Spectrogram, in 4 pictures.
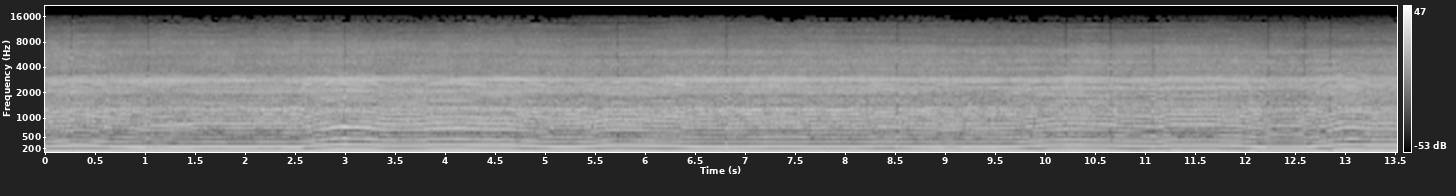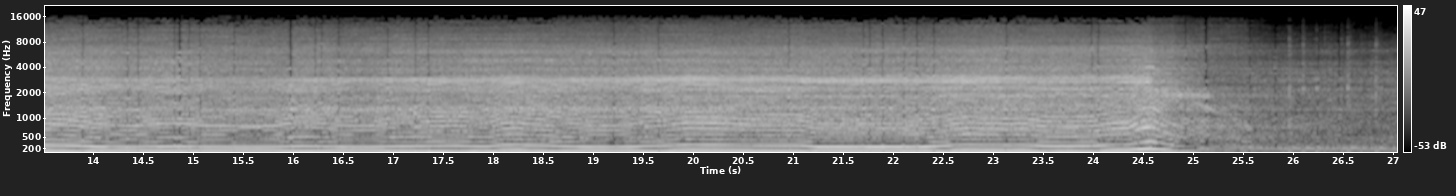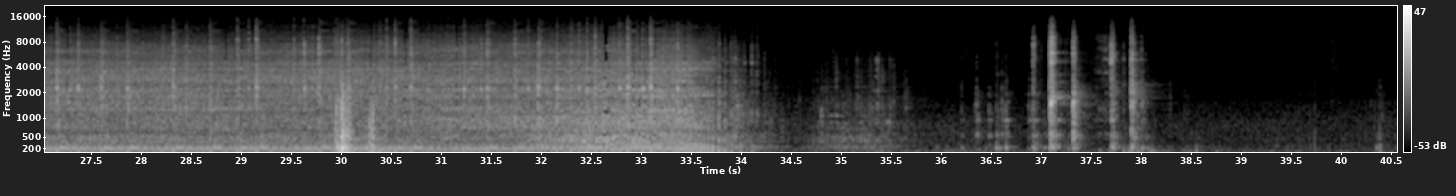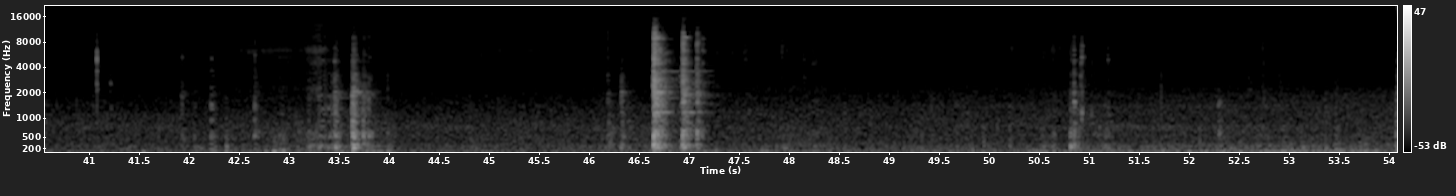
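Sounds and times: chainsaw cutting through log: 0.0s - 34.3s.

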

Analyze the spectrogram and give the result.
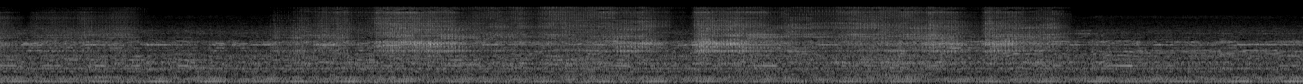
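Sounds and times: background music: 0.0s - 13.0s
lathe gouge scraping wood: 2.7s - 10.7s.

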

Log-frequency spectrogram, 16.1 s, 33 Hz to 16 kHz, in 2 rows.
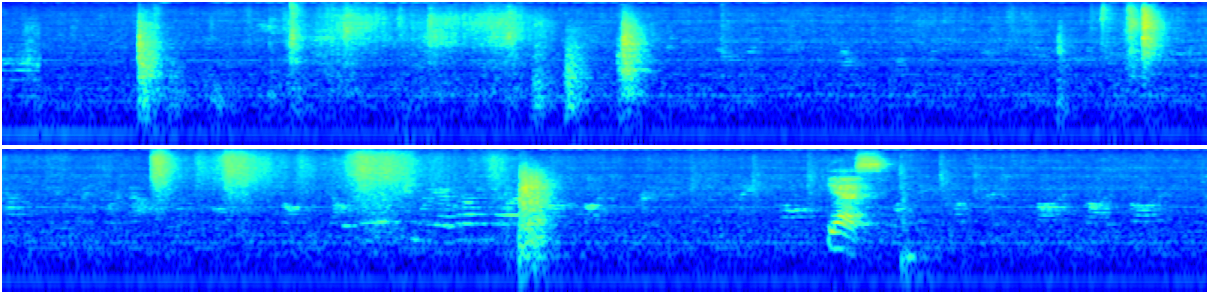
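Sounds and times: kitchen drawers and doors thudding: 0.9s - 4.4s, 11.3s - 11.9s.

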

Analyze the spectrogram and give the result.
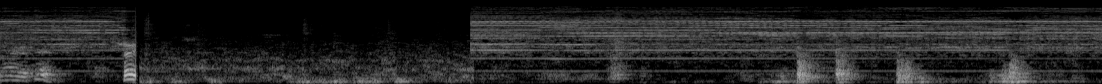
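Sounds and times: rotary micromotor whining: 4.7s - 11.0s.

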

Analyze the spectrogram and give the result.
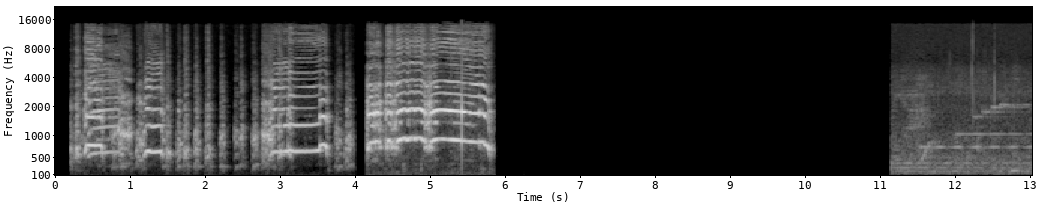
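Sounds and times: rooster crowing: 0.2s - 1.6s, 2.8s - 5.9s
rooster clucking: 0.2s - 4.9s.

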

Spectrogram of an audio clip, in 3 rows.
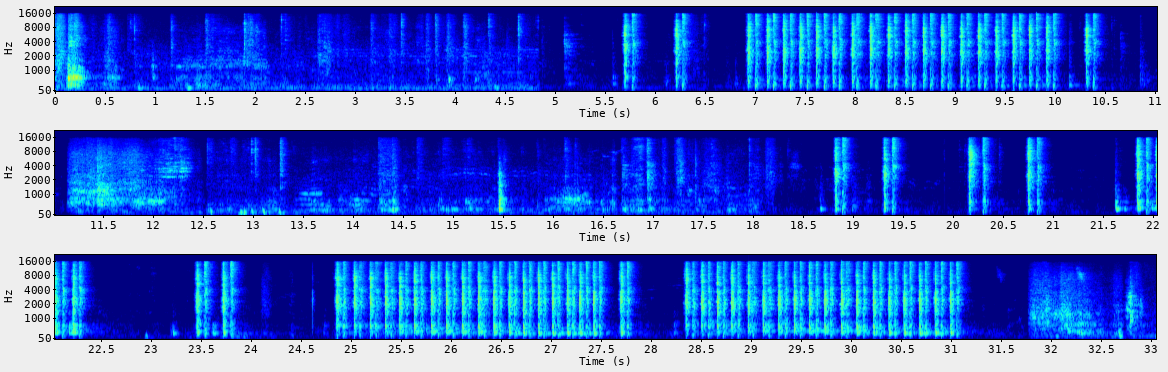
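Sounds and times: nail gun firing: 5.6s - 10.5s, 20.1s - 21.0s, 21.8s - 22.4s, 23.4s - 23.9s, 24.8s - 31.2s.

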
